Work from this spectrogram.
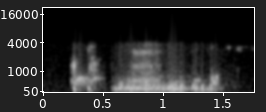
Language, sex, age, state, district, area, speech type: Manipuri, male, 45-60, Manipur, Imphal East, rural, conversation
